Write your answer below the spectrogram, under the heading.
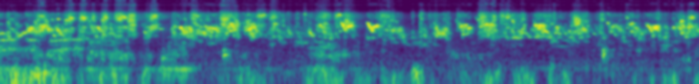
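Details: Rapid, chattering chirps from a breeding pair of budgerigars, notes tumbling several per second in an irregular warbling stream over faint low bumps.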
